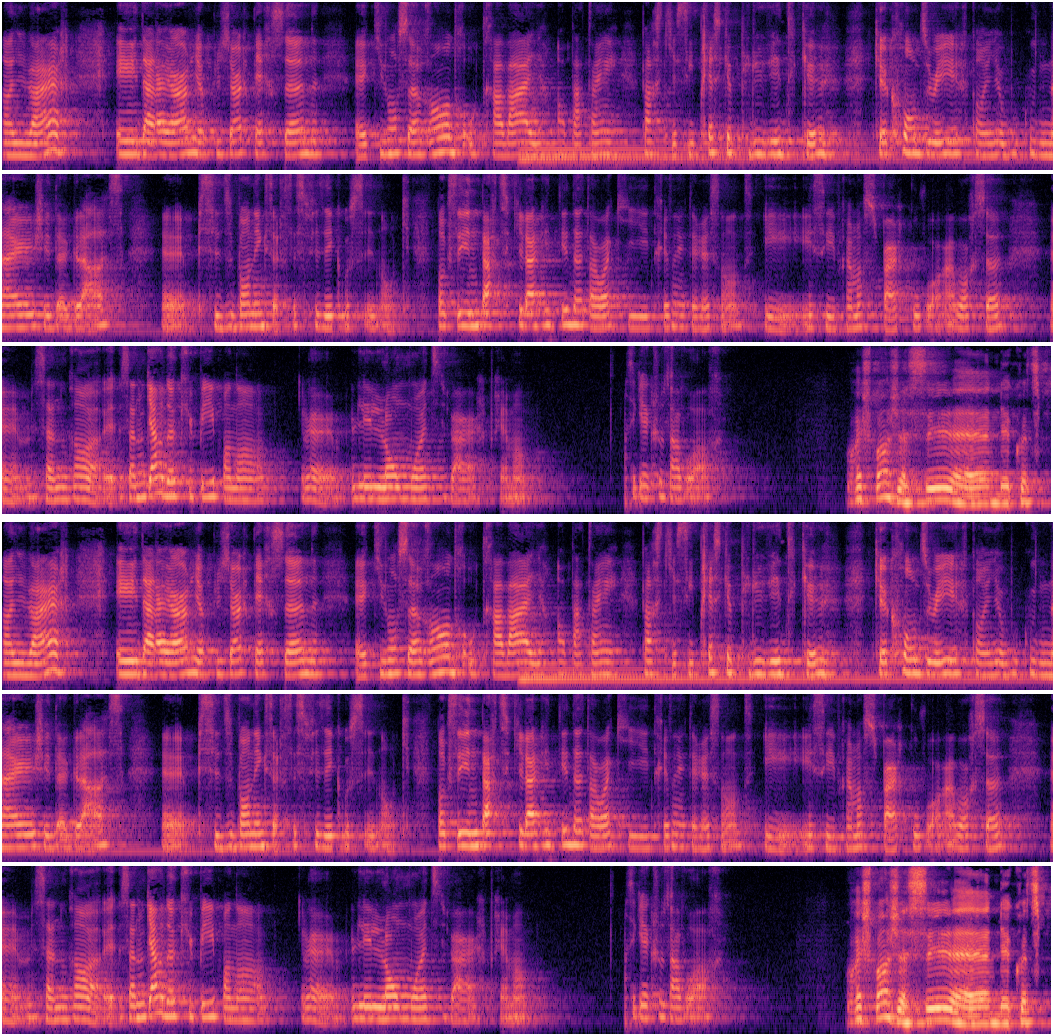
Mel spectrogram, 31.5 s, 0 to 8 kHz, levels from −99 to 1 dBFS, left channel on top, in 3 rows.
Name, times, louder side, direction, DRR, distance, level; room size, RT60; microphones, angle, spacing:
voice 1, 0.0-3.2 3.5-23.7 24.0-26.3 27.3-28.2, right 2 dB, 10° right, 1.6 m, -25 dB
sound 1, 5.1-18.1, right 1 dB, 60° left, 3.4 m, -42 dB
voice 2, 29.5-31.5, right 3 dB, 90° right, 0.9 m, -17 dB
26.0 x 18.5 x 9.9 m
head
